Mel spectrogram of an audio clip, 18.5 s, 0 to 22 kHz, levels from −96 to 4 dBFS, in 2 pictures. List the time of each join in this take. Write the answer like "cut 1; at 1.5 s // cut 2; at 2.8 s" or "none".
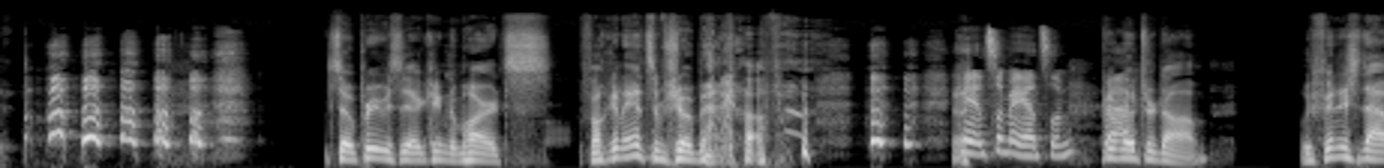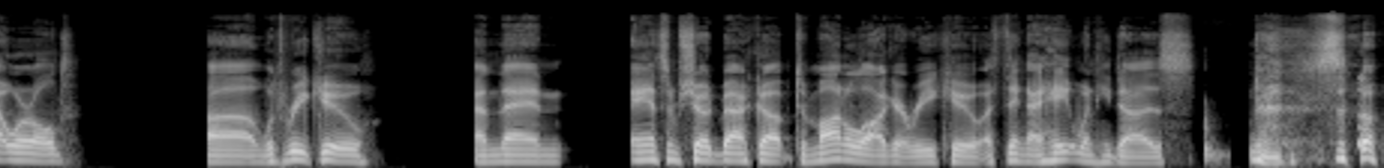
cut 1; at 7.3 s // cut 2; at 17.4 s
